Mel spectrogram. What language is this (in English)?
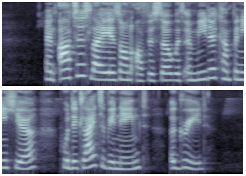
English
